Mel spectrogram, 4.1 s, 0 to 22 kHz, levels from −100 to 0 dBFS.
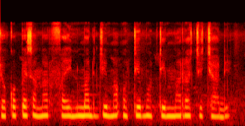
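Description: A low-bitrate encode, likely Dolby Digital compression, has left its mark on this speech recording from start to finish. The encoder has narrowed the band so that nothing survives above 11.4 kHz, and many frequency lines inside that band appear to have been starved of mantissa bits and refilled with dither noise on decoding. The result is plainly audible: dull, muffled speech with a rough, fluttering grain around voiced tones, which fits a rate near 64 kbps.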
